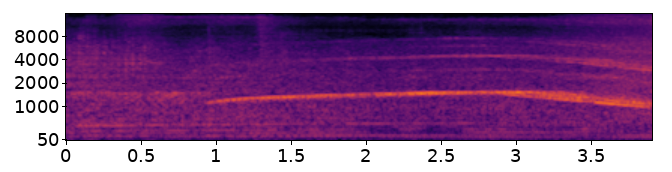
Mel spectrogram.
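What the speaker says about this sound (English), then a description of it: "No, it's an ambulance." An ambulance siren wails faintly in the distance in Las Vegas, its rising tone drifting over steady low traffic rumble and engine noise.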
